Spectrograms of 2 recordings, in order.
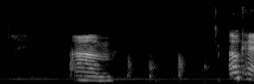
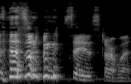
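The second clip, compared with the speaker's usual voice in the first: laughing it out, louder and faster; 10 dB louder, faster than usual. Real, not acted. Laughing at herself to her viewers. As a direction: giggle through the line at your own rambling.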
